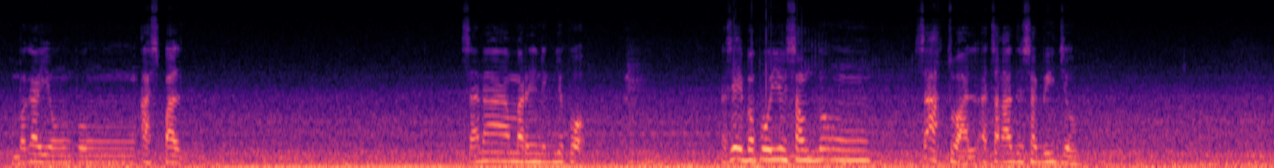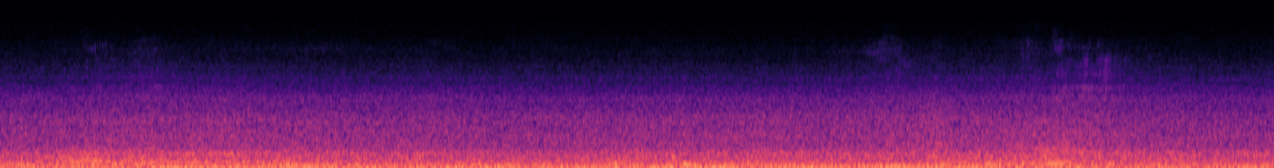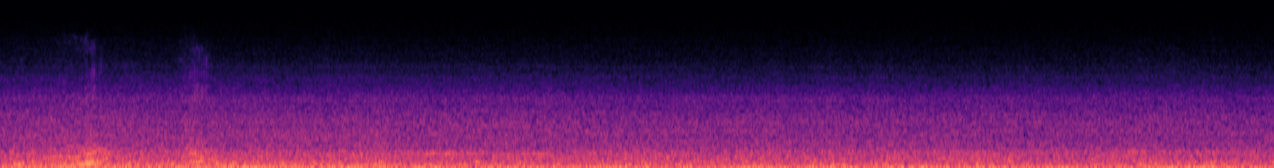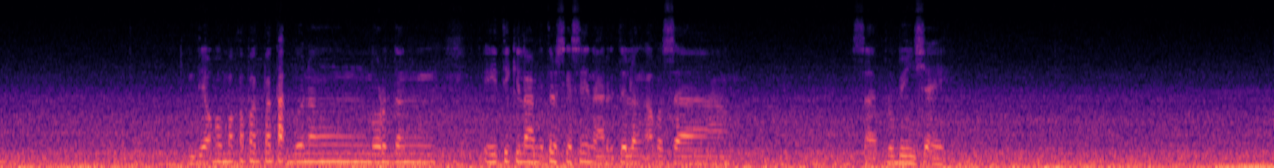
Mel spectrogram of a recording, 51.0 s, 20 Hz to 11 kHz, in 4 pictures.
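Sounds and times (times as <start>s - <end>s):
car engine hum: 0.0s - 50.9s
road and tyre rumble: 0.0s - 50.9s.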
